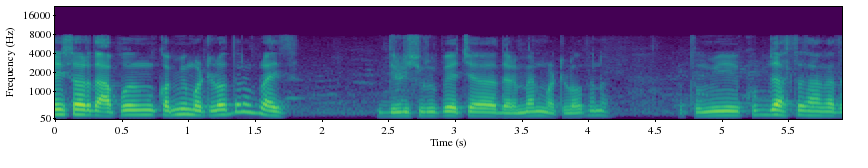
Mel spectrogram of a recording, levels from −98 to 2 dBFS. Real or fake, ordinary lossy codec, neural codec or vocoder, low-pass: real; none; none; none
